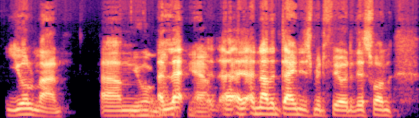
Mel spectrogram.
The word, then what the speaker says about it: Hjulmand: You won't speak or pronounce the H. So. It's kind of like if you listen to the radio when they talk about Pierre-Emile Højbjerg, they always say, I mean, they get that pronunciation right. They don't say Bjerg or something like that. So, but you don't speak the H, and you say Hjulmand.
